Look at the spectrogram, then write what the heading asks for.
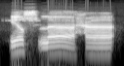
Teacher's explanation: Tanwin yang diperhentikan kemudian dibaca satu jadi ha. Tidak han tapi ha. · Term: mad iwad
